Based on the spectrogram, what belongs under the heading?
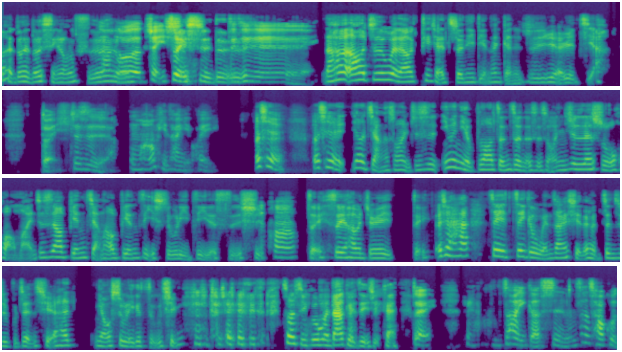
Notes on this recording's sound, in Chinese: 音質大出包！！！這集有人忘記帶轉接頭了，所以音質在傳輸中被壓縮的聽起來很荒唐，請大家見諒！聽起來很像AI合成出來的XD。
